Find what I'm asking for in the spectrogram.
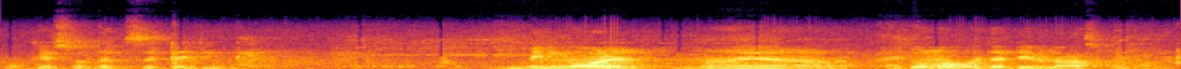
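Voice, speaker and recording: A man's fairly high voice in a monotone, flat delivery at a very fast pace, with audible room echo and noticeable background noise. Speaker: medical lecturer. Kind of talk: lecture. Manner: halting.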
